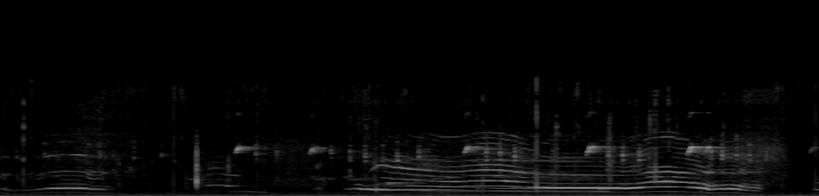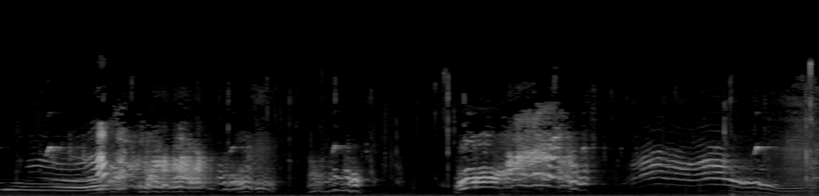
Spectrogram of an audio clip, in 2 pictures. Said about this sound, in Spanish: Bueno, ¿alguna vez los han despertado gatos peleándose o, gatos en celo, ¿no? O gatos en celo en la noche, así están dormidos en su cama, en su cuarto, y empiezan así, empiezan a escuchar esto.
